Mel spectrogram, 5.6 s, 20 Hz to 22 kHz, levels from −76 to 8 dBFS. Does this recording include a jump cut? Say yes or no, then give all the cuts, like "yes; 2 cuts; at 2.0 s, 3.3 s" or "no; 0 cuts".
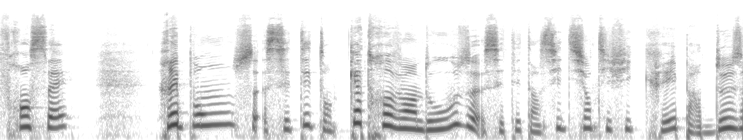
no; 0 cuts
